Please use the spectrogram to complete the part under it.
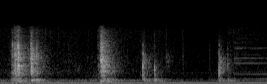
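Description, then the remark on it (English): A bedroom door being opened: a few soft clunks and knocks of a handle and latch, spread unevenly over a couple of seconds, fairly quiet, with no voices. “Where does this door lead to?”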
